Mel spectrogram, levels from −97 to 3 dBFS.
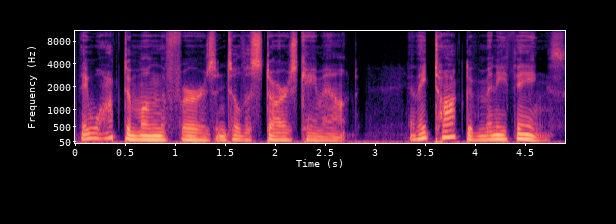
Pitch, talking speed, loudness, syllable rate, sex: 115 Hz, 195 wpm, -18 LUFS, 4.8 syllables/s, male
